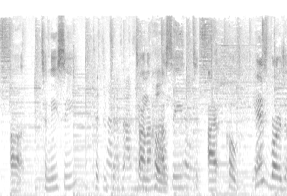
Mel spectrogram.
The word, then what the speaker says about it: Ta-Nehisi: But this alliteration is new, because from what I understand, they're going with, I always say his name wrong, Ta-Nehisi. Ta-Nehisi Coates.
